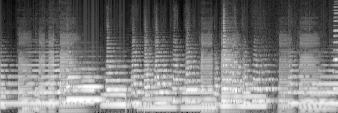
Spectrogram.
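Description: Brass ensemble playing music: several instruments hold sustained notes together over a low bass line, the harmony moving every half second to a second.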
